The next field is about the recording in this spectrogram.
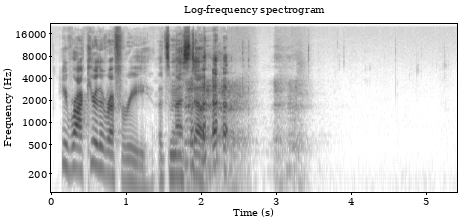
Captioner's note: everyone laughs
